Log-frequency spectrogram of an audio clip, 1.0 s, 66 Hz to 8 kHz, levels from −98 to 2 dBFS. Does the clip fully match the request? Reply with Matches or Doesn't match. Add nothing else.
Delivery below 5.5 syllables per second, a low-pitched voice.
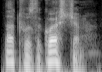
Doesn't match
